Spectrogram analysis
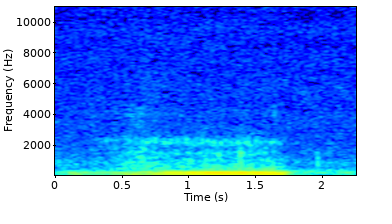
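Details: A single low, droning, buzzy snore on an in-breath, steady in pitch, about a second long, from a sleeping dog; snoring.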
